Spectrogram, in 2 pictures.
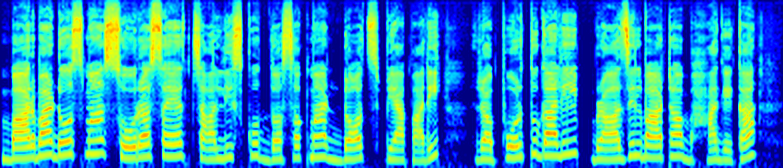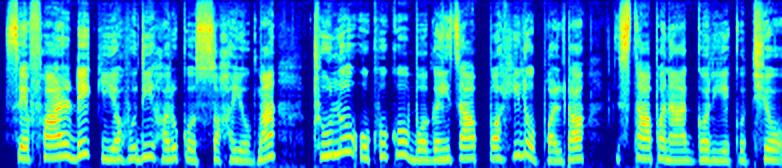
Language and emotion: Nepali, neutral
